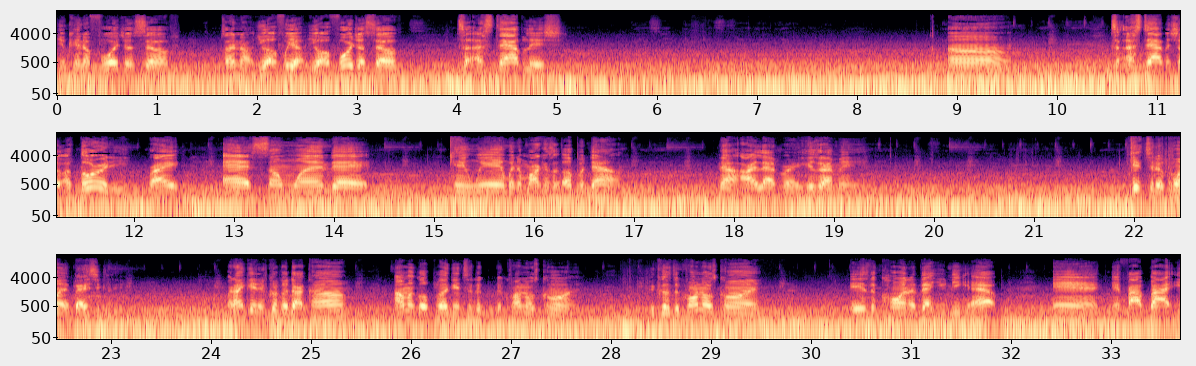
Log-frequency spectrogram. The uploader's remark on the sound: podcasting while driving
